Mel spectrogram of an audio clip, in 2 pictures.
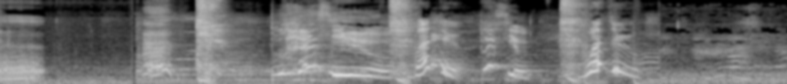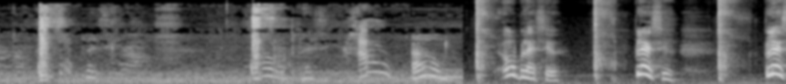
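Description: A run of short, sharp baby sneezes, one after another, with an adult's voice in between. Repeated infant sneezing.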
